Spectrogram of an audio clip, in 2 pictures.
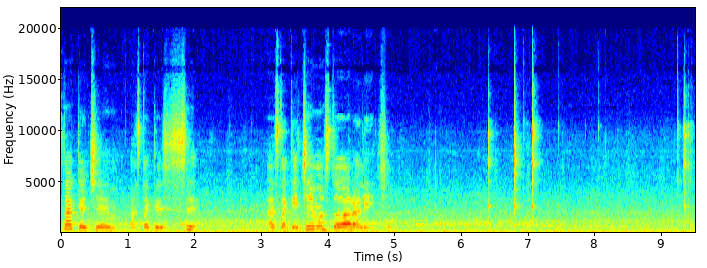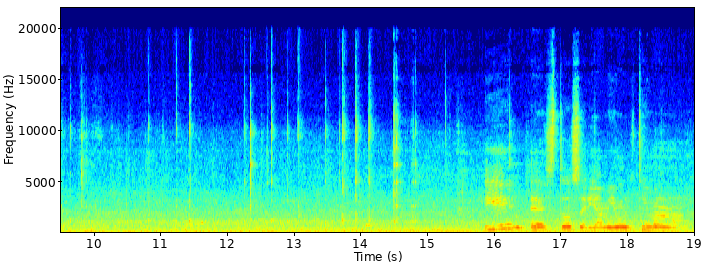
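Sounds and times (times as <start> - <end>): low background hum: 0.0 - 19.0
metal utensil clicking on container: 6.4 - 7.2, 9.2 - 10.1, 12.2 - 15.4.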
